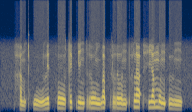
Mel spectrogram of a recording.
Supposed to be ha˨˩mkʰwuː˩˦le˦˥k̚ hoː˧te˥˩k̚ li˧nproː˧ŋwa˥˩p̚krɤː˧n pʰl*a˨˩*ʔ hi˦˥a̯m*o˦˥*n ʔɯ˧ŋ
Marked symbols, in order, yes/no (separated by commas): no, no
